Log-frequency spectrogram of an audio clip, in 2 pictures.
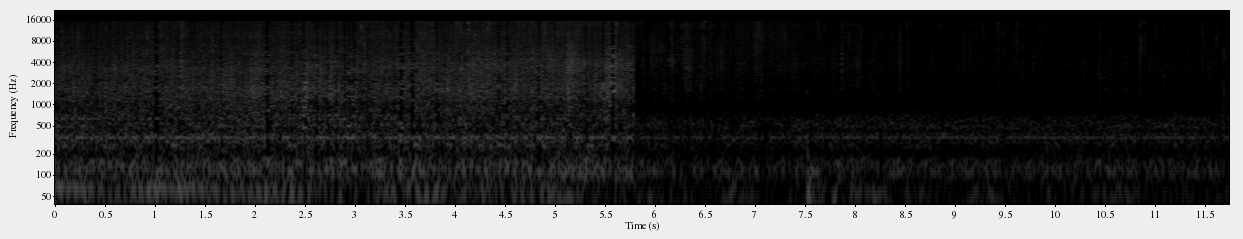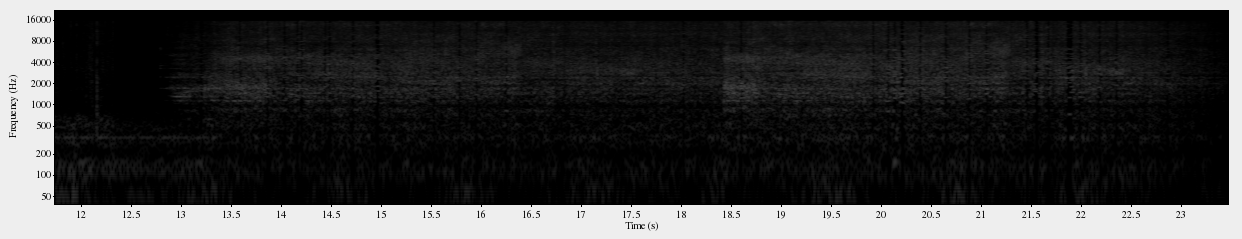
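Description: Food sizzling and frying on a hot griddle pan, with a spatula stirring fried rice across the pan surface. The sizzle drops quieter about six seconds in, stops for a moment near the middle, then comes back louder.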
